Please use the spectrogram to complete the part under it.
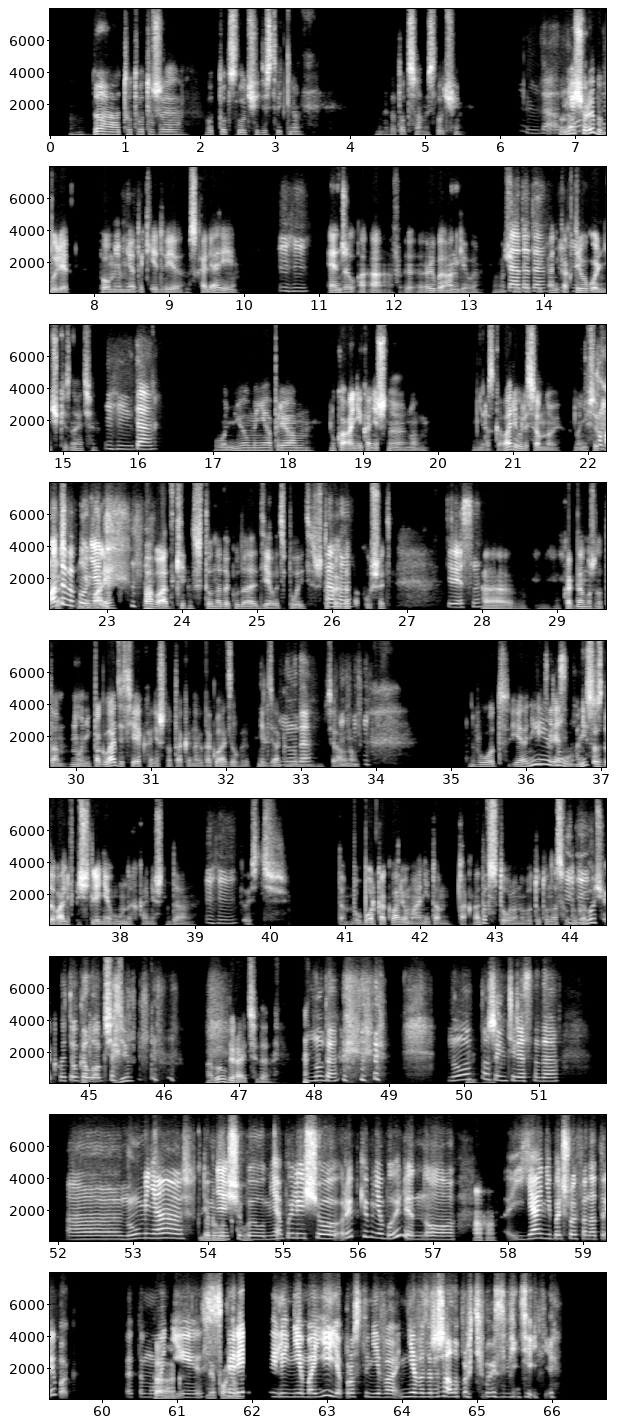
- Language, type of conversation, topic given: Russian, unstructured, Какие животные тебе кажутся самыми умными и почему?
- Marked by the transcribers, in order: in English: "Энджел"; tapping; chuckle; other background noise; laugh; laugh; laugh; laughing while speaking: "возражала против их заведения"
